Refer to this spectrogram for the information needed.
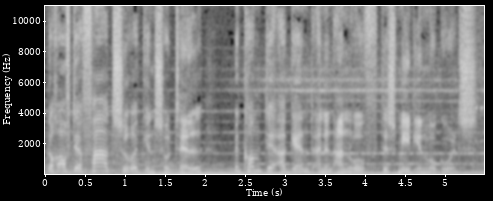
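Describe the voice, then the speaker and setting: High-voiced male narrator over music. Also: lively intonation, normal speed. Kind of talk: scripted audio drama narration. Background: film score music.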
